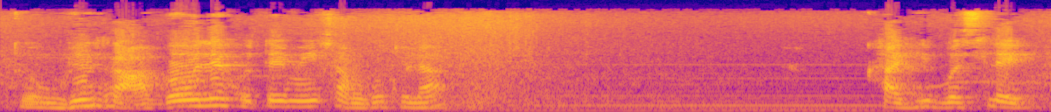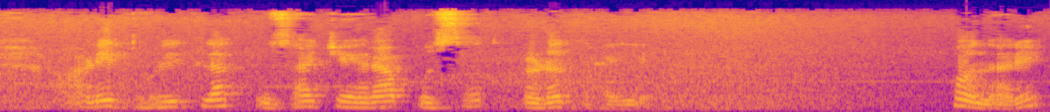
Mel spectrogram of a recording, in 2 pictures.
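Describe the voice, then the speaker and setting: A woman performs a proud, yearning lover in a literary audio drama. She speaks very slowly, with intimate, pleading emotion. The sound is roomy and echoing, with prominent sea waves behind her. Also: mid-range voice, background noise, close to an everyday voice. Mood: aching remembrance. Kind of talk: dramatized literary reading in dialogue. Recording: roomy echo, loud sea-wave ambience.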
